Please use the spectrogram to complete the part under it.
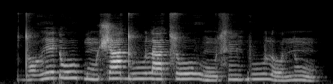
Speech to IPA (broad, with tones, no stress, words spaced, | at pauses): dɔ˨ɣe˦ɗoː˦ ɓũ˨ʃa˦ duː˦la˦t͡soː˦ ɣũ˨sĩ˦ buː˦lo˨ nũ˦˨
